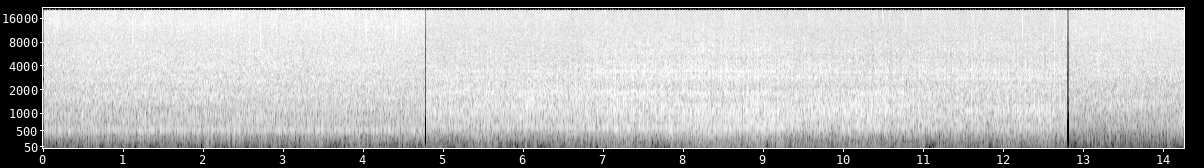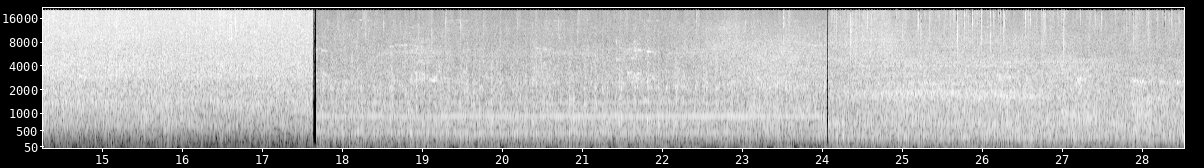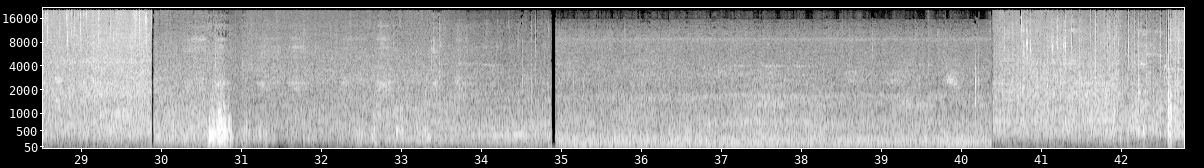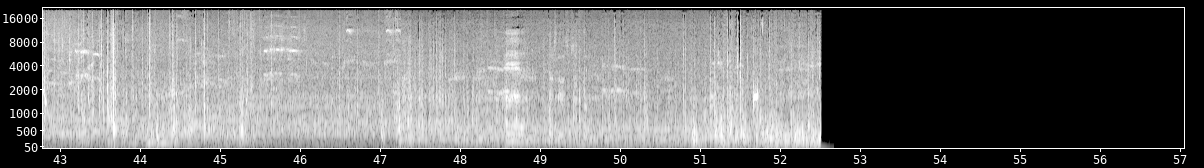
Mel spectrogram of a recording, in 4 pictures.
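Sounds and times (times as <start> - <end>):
heavy rain hissing: 22.4 - 34.1, 40.4 - 52.5.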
